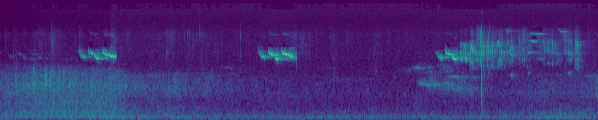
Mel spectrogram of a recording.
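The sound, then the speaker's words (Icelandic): Thrush song at Seltjarnarnes, Iceland: three separate bright, whistled phrases, the first two short and the last longer and busier, fairly faint above a steady low rumble. “Þessi þröstur sleppir fyrsta atkvæðinu, þannig að bíðum verður að bíðum.”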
